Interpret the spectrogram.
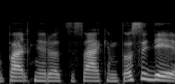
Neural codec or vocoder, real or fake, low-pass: none; real; 7.2 kHz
